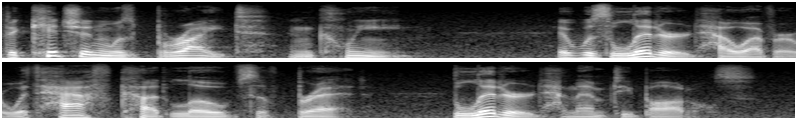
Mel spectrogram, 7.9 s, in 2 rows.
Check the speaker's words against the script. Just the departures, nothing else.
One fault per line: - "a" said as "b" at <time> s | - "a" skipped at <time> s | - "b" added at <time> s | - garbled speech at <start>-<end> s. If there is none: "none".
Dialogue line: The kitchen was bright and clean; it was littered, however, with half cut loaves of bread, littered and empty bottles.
none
